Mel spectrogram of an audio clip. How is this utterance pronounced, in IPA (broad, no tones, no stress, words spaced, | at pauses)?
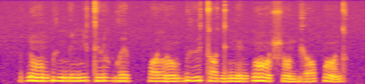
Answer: ɗõɓɨ ŋɨɲɨtɨl ɡʷepːɔlɔ̃ ɓɨtɔd ŋẽɠɔ̃ ɬɔ̃bʲɔpɔ̃d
